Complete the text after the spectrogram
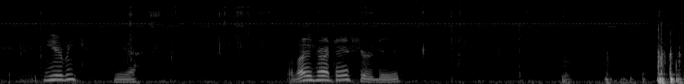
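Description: Tomato plants rustle as they are handled.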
